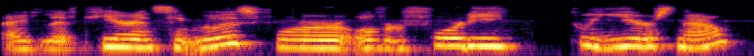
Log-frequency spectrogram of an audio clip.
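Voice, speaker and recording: A woman from Venezuela, a nonprofit executive, introducing herself on a video call in a composed, measured way. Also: on the high side, fairly even intonation.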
